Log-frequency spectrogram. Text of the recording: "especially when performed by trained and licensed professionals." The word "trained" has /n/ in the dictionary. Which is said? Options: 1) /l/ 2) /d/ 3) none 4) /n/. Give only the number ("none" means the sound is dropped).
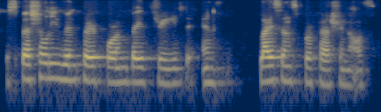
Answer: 3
